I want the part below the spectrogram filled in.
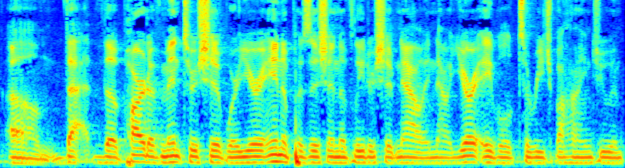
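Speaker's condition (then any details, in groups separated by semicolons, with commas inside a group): No condition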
